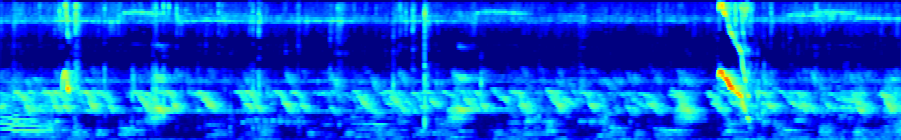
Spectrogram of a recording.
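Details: Otter at feeding time giving a steady stream of rapid high-pitched chirps and twittering squeaks, with a sharp, louder squeal near the end.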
